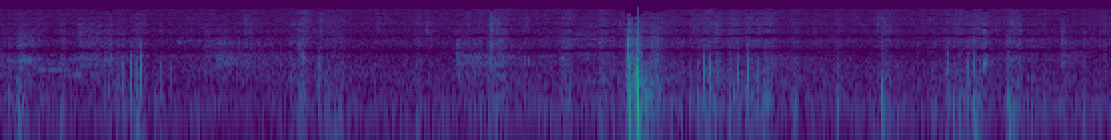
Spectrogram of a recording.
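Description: Steady, noisy patter of heavy rain driven by gusty wind during a storm, heard from a house's front door, with surging bursts of hiss and one sharp knock partway through, no one speaking.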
